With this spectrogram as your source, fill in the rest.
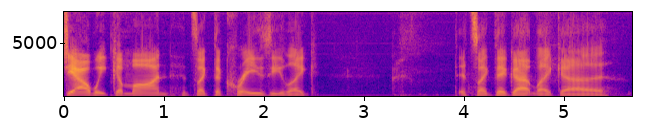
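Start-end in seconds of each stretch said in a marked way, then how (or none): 0.0-1.1 exaggerated, warped New York accent, pitched up. Explaining how a name gets pronounced, exaggerated New York accent. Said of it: "It's a really fucked up like New York accent".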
